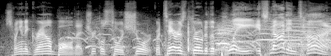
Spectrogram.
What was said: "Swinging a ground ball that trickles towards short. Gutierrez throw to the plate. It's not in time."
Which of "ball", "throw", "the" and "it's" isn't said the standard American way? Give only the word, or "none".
none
